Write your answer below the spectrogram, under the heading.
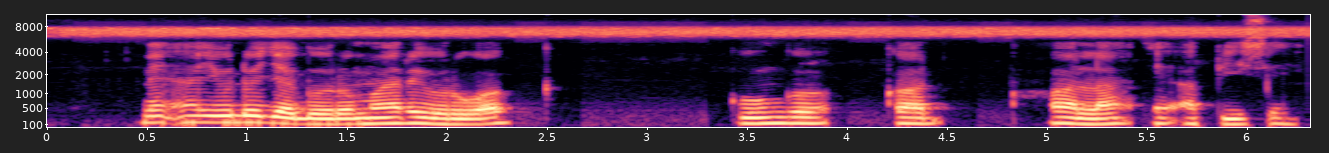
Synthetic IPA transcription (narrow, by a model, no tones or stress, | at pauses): nɛʔajudod͡ʒaɡoɾomaɾɪuɾwɔk | kwuŋɡo | kɔd | hɔlaɛʔapise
